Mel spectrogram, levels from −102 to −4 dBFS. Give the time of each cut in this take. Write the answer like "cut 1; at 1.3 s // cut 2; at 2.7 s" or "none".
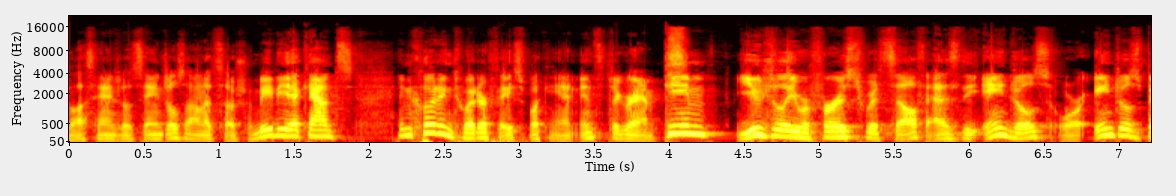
cut 1; at 4.0 s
